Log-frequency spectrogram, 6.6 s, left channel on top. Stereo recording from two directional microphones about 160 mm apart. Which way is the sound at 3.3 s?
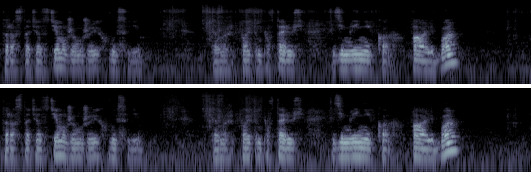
30° right (ahead or behind).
